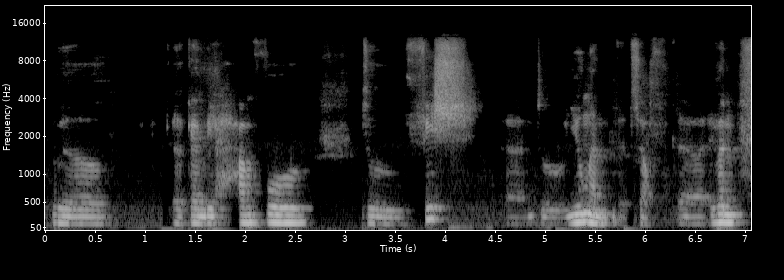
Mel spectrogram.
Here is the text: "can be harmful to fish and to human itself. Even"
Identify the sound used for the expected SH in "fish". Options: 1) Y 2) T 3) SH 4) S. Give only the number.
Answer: 3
